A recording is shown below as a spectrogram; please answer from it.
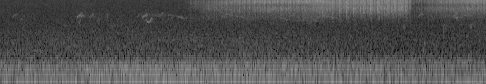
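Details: Cricket at a summer lakeside, a dense high-pitched buzzing trill running unbroken for about four seconds. A few faint bird notes come earlier, and a constant low wind roar sits underneath.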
